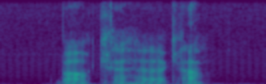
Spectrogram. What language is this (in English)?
Swedish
